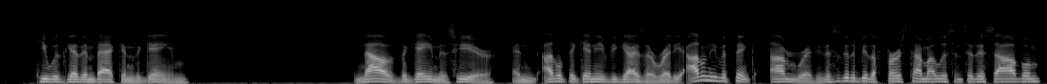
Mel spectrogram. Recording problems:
muffled; very; fading above 2.5 kHz

